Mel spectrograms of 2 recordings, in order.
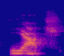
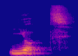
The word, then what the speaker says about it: yacht: It's not yach, it's yacht. It's not even y, it's yacht. The ch is totally silent.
